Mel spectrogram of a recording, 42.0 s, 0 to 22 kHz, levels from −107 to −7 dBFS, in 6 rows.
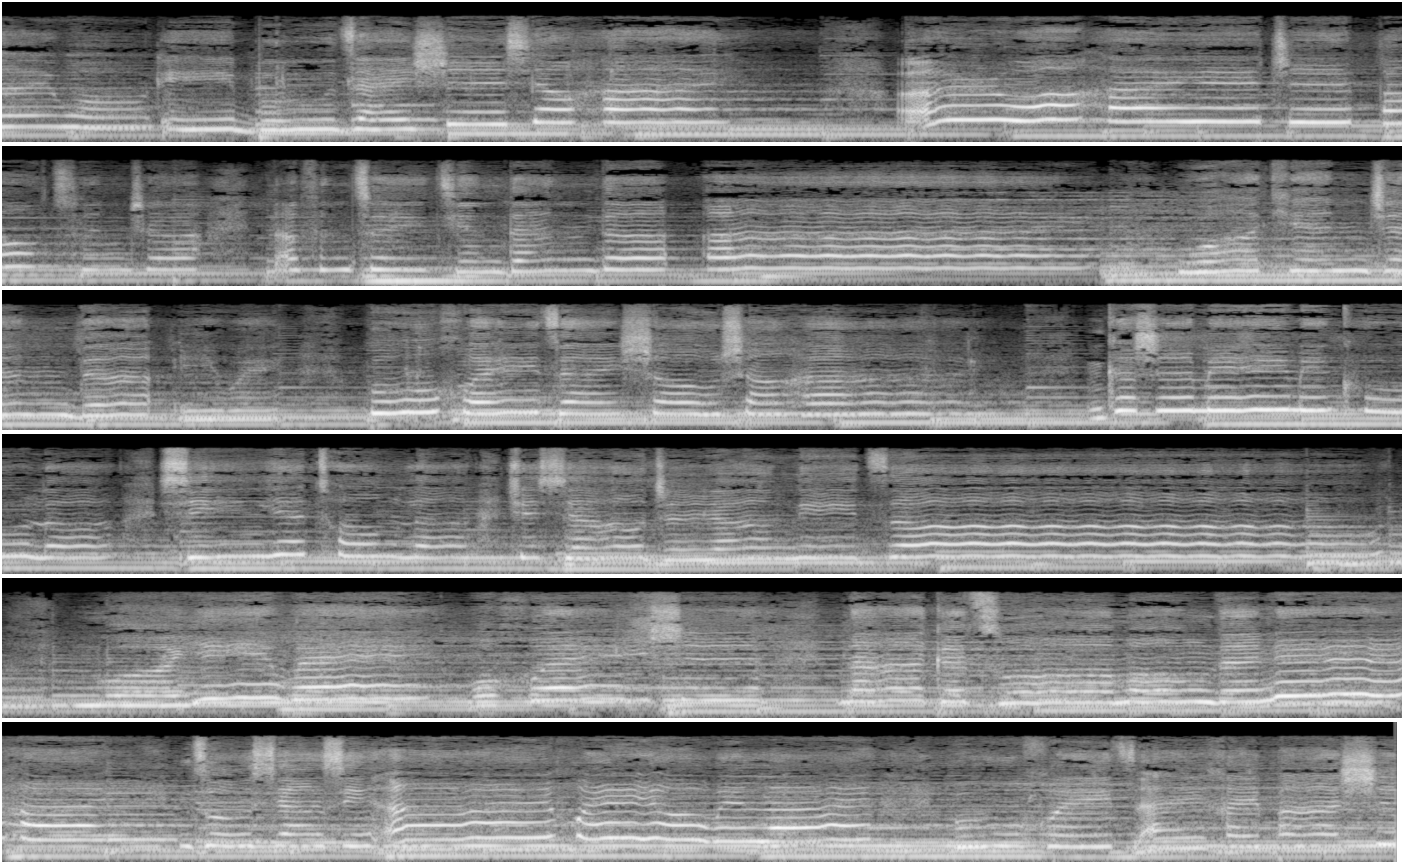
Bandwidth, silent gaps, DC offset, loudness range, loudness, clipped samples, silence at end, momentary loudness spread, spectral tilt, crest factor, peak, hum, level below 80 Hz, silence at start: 15.5 kHz; none; under 0.1%; 6 LU; -19 LUFS; under 0.1%; 0 s; 11 LU; -4 dB/octave; 16 dB; -4 dBFS; none; -54 dBFS; 0 s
